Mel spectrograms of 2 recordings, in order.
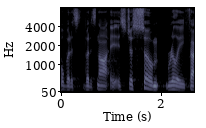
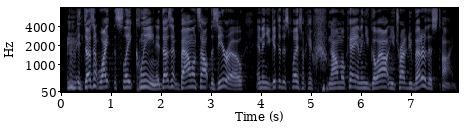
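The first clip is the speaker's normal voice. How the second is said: raised, ringing pulpit voice; full-force preaching; 6 semitones higher, 5 dB louder than usual. Acted. Pastor pressing his congregation on the gospel, fervent preaching. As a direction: preach it out to the back row.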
